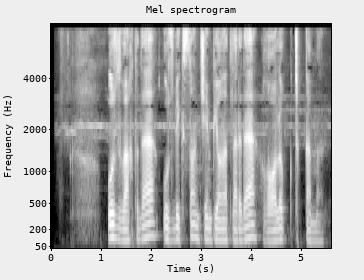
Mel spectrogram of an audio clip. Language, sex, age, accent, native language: Uzbek, male, 18-24, Toshkent viloyati, Tajik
